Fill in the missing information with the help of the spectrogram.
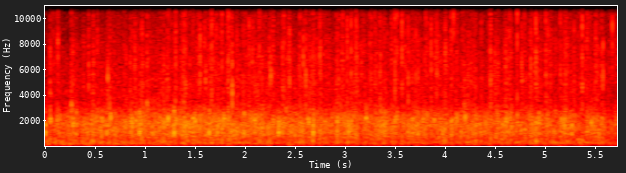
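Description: Sustained applause from an audience, dense and steady clapping filling the whole stretch at a fairly loud, even level, with no voices standing out.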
